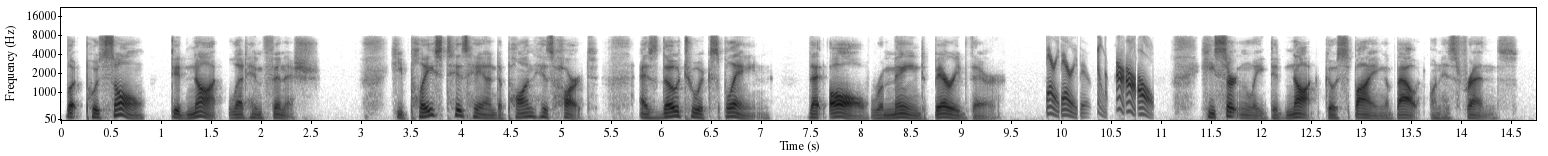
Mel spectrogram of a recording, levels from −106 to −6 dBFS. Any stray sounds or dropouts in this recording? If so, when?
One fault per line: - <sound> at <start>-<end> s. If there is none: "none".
- chirp at 9.8-11.0 s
